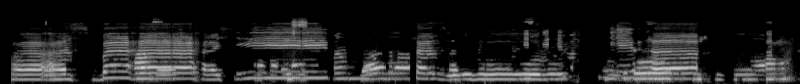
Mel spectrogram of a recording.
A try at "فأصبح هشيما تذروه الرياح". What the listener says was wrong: सौद की अदायगी को दुरुस्त कीजिए। सौद पुर है, इसको आपने बारीक नहीं पढ़ना है। फ़अस्बहा नहीं है, फ़अस्बहा है।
